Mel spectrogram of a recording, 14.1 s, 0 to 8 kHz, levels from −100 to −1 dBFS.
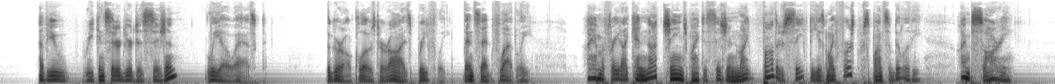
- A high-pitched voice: No, very low, 95 Hz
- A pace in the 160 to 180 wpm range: No, average, 145 wpm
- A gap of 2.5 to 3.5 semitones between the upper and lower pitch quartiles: No, average, 4.0 semitones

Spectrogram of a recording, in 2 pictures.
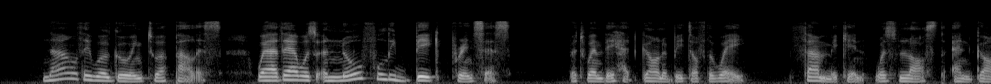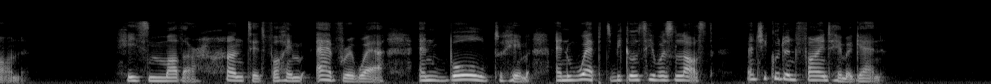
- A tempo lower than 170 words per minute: Yes, average, 155 wpm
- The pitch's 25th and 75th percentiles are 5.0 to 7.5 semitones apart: Yes, average, 5.3 semitones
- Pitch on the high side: No, medium, 175 Hz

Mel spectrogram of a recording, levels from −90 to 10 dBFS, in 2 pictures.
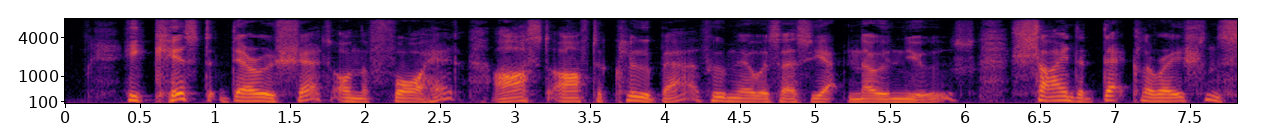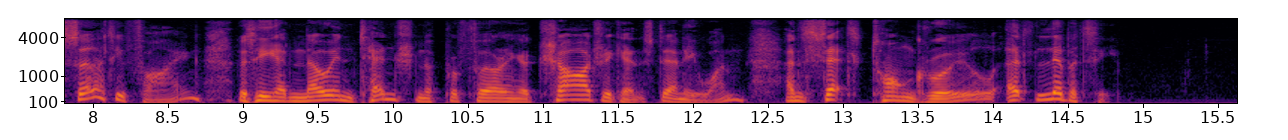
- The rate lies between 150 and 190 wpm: No, average, 140 wpm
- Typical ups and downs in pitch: No, wide, 6.1 semitones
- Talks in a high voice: No, low, 125 Hz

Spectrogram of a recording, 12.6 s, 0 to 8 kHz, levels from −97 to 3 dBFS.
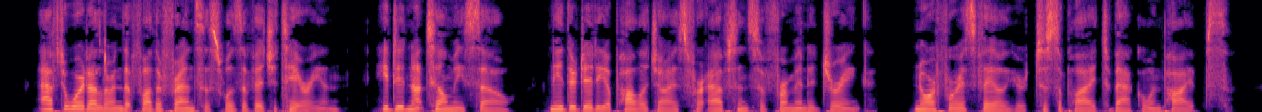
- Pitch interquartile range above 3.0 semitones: No, narrow, 2.4 semitones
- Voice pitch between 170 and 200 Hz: Yes, medium, 185 Hz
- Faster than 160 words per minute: No, average, 155 wpm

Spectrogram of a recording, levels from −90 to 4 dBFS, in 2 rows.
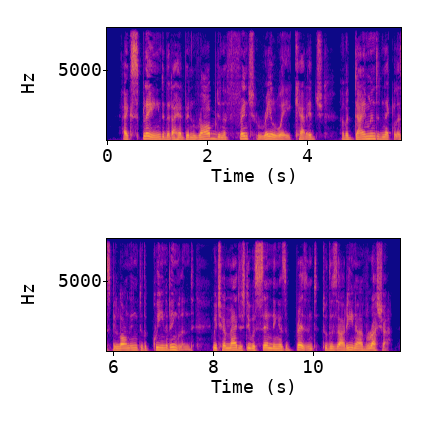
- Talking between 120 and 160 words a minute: No, average, 180 wpm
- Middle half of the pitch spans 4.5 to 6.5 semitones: No, average, 3.3 semitones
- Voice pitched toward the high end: No, medium, 145 Hz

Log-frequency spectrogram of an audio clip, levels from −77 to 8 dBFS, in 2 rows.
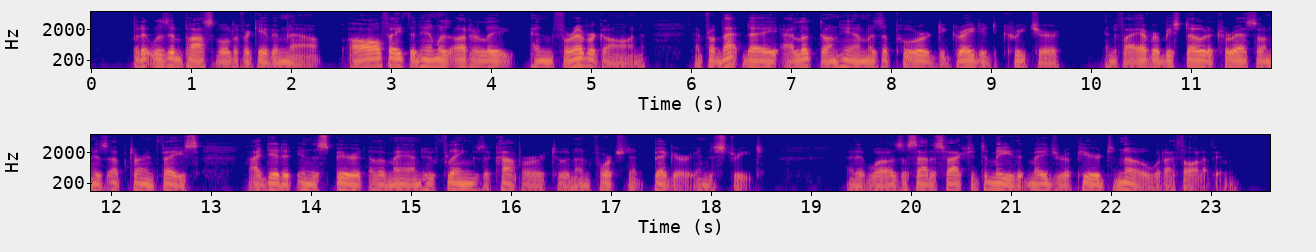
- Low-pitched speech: Yes, very low, 95 Hz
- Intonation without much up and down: Yes, narrow, 2.1 semitones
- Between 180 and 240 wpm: Yes, average, 200 wpm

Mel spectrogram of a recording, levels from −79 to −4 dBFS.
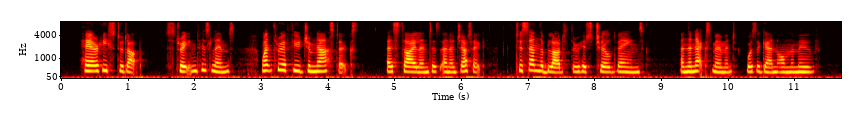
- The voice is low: No, high, 245 Hz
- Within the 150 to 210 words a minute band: Yes, average, 170 wpm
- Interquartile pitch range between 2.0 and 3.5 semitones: Yes, average, 2.7 semitones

